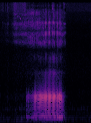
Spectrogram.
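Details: Single short, buzzing, rattling breath under a second, fitting a small animal: snoring.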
